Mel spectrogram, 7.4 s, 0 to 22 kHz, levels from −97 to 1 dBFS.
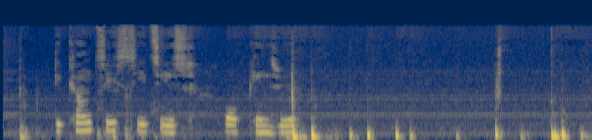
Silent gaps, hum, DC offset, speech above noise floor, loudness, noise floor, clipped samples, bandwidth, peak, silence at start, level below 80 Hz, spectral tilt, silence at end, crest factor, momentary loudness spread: none; none; under 0.1%; 31 dB; -27 LUFS; -58 dBFS; under 0.1%; 11.5 kHz; -4 dBFS; 0.25 s; -32 dBFS; -7.5 dB/octave; 0.05 s; 22 dB; 18 LU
